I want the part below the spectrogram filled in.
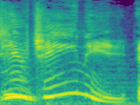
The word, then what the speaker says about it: Eugenie: See, it's Eugenie. It's spelt E-U-G-E-N-I-E. – Eugenie. – It's Prince Andrew's daughter. – I'm pretty sure it's Eugenie. – No, Princess Eugenie. It is.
